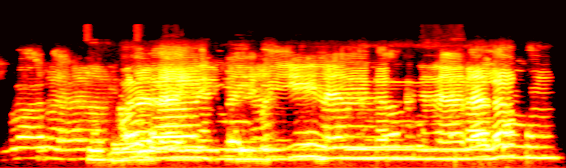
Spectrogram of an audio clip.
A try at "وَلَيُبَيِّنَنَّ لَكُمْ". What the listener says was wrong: वला लाम की जबर को आपने बढ़ाना नहीं है, 2 हरकत तक जल्दी पढ़ना है, इससे आपका मानी बदल जाएगा. वَلَيُبَيِّنَنَّ لَكُمْ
